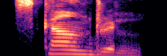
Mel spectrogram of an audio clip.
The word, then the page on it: scoundrel: Indian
